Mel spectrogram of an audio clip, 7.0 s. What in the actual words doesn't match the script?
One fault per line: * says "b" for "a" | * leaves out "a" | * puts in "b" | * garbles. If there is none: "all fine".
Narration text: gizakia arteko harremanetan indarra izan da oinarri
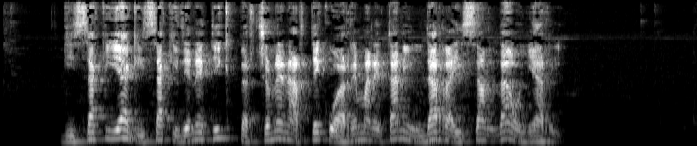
* puts in "gizaki denetik pertsonen"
